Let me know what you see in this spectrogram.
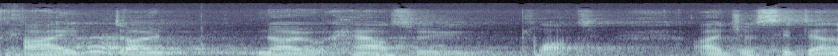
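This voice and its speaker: A man with an Australian accent speaks at a medium pitch and a fairly slow pace, with ordinary pitch variation. Noticeable background noise and audible room echo are present. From Queensland, Australia. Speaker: crime novelist. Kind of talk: panel discussion. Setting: stage with live audience.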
